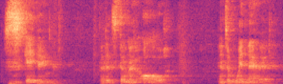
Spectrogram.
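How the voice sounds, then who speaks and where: A man reading poetry aloud at a live event in a measured way. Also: lowish voice, expressive, a little mellow. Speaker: poetry reader. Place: bookshop event, recorded from a distance. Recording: echoey room from far off, faint noise.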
